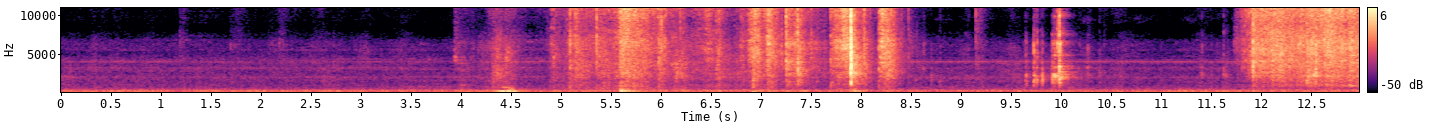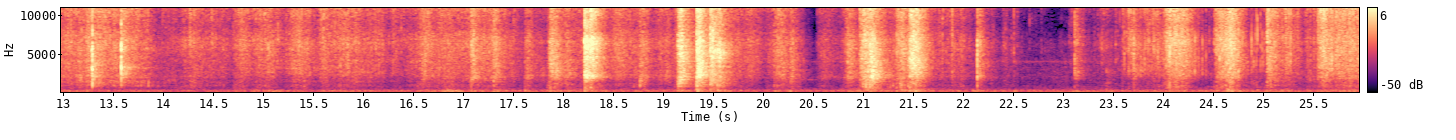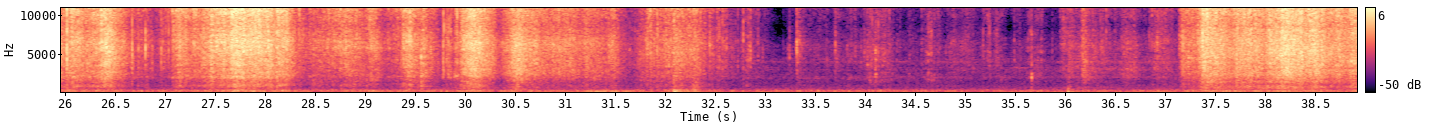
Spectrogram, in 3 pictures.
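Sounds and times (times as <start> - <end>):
low background hum: 0.0 - 38.9
packaging rustling and crinkling: 4.9 - 8.6, 11.7 - 38.9.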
